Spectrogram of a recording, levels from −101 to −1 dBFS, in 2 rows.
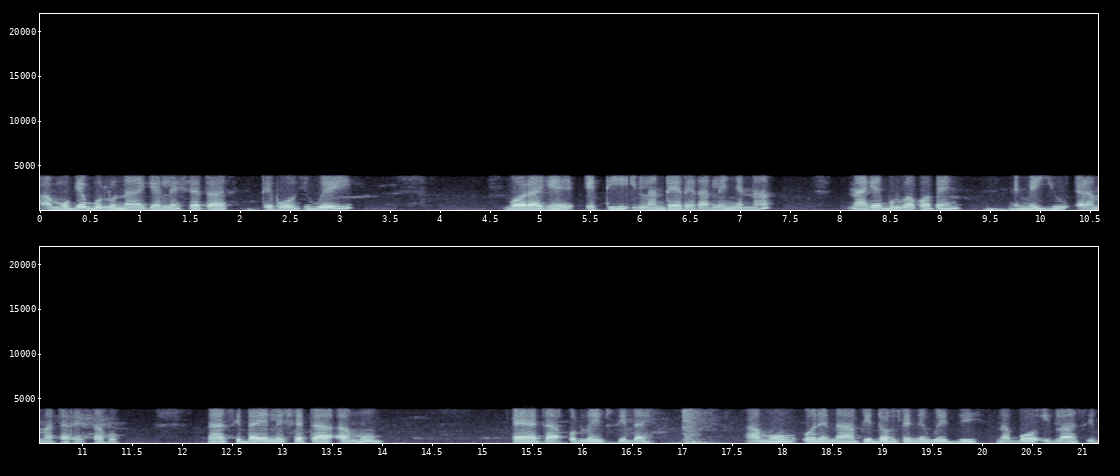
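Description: The Bluetooth CVSD headset codec is present throughout the speech. The signal is coded one bit per sample at 64 kHz, giving 64 kbps, with an adapting step size. Its damage is plainly audible. Nothing reaches above 4 kHz, s sounds turn scratchy, loud bright passages distort, and a granular hiss sits underneath.

Unconcealed Bluetooth headset packet loss occurs at 0.50 s, just before "naake ele shata te", and at 10.10 s, just before "eramatare sapuk". Each time about 3.8 ms of audio drops out, which fits a single lost headset packet being replaced by silence. The result is a brief hole with hard edges. At 13.22 to 13.25 s, a cluster of losses totals about 22.5 ms scattered over 30 ms, with the longest gap 7.5 ms. This points to several scattered packets dropping out, and it sounds like a short burst of crackle and chopping.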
